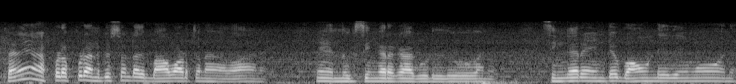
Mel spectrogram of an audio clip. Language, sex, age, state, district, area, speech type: Telugu, male, 18-30, Andhra Pradesh, Sri Satya Sai, urban, spontaneous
